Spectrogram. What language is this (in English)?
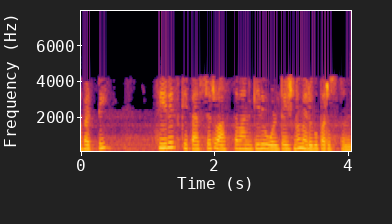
Telugu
